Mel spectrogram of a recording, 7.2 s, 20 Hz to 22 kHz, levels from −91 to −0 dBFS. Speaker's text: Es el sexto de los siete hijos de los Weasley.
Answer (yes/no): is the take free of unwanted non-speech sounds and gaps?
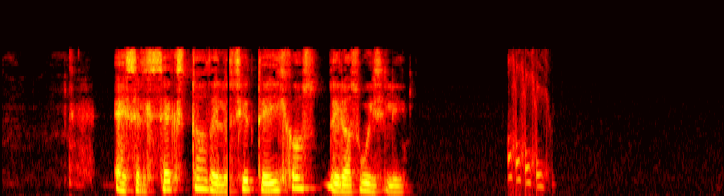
no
